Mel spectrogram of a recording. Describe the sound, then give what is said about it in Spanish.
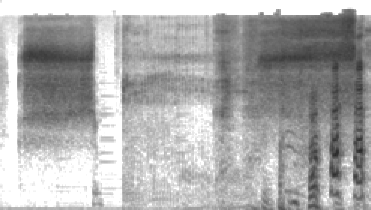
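Someone vocally imitates airplane landing gear: a steady breathy hiss, then a rougher rushing noise, ending in a quick run of loud, snorting, almost horse-like bursts. No words are spoken. “¿Cómo suena el tren de aterrizaje?”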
